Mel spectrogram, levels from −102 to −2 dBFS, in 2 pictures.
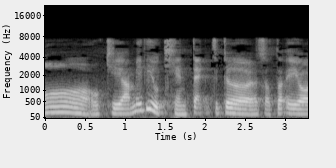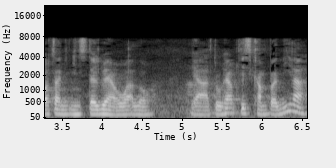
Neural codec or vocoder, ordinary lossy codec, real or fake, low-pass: none; none; real; none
